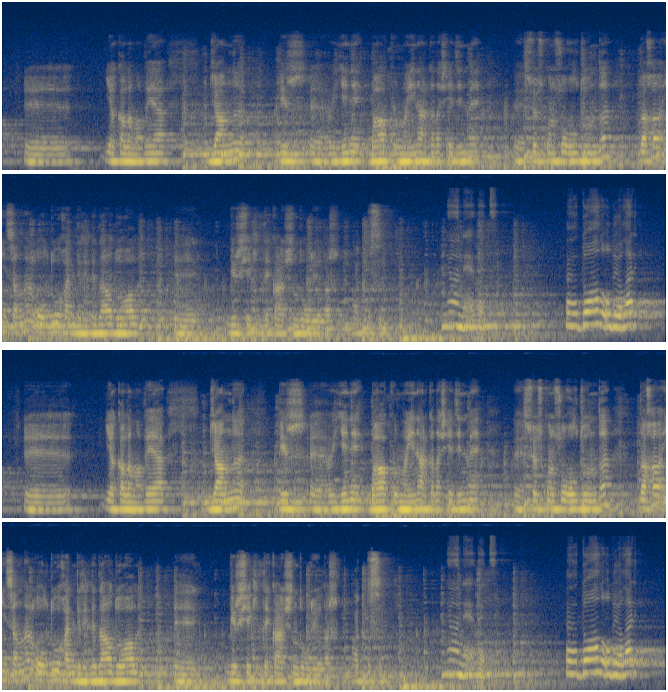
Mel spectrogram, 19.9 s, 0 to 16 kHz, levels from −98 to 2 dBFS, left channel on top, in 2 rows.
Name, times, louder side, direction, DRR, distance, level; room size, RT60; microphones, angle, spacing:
voice 1, 0.3-1.1 1.5-2.6 3.1-3.8 4.1-7.2 7.7-9.2 9.5-12.1 12.5-15.8, right 1 dB, 45° right, 0.8 m, -21 dB
sound 1, 2.7-17.8, equal, 90° right, 6.7 m, -29 dB
voice 2, 16.6-17.3 18.4-19.5, equal, 10° right, 0.8 m, -20 dB
29.0 x 27.5 x 7.0 m
head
